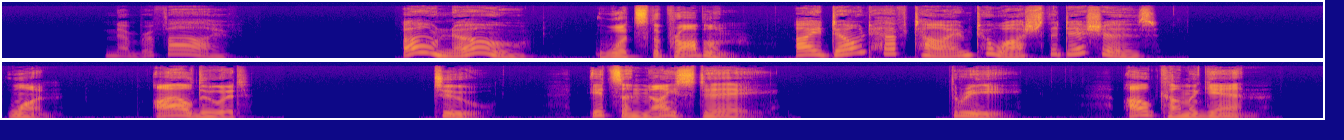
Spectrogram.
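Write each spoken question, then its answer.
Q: I don't have time to wash the dishes.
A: 1: I'll do it.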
